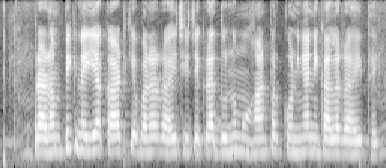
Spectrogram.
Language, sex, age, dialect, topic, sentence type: Magahi, male, 18-24, Western, agriculture, statement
